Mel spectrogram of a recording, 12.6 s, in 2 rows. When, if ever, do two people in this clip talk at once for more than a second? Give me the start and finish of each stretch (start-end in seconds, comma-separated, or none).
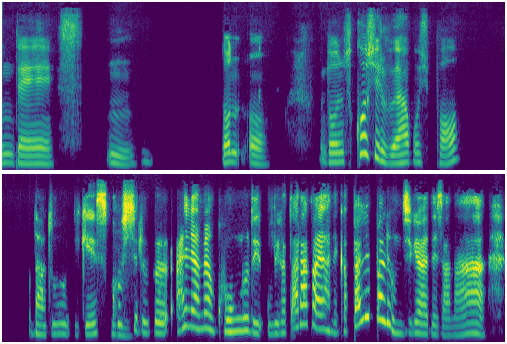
none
